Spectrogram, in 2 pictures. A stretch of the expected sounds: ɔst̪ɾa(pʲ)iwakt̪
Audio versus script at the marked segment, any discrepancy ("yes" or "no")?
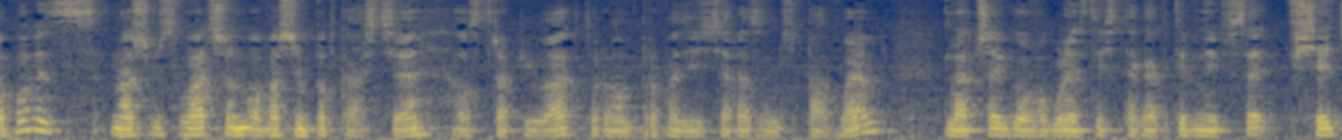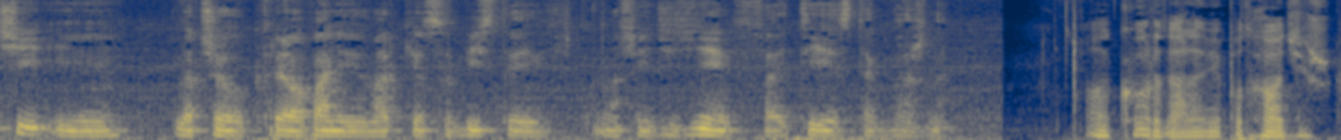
no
